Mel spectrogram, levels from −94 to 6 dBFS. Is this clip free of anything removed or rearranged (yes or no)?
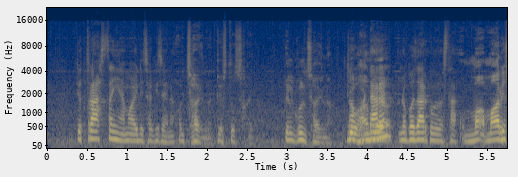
no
